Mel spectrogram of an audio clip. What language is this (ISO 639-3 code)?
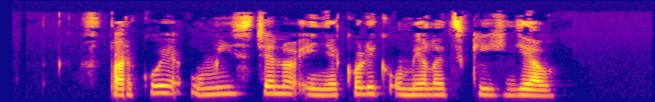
ces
